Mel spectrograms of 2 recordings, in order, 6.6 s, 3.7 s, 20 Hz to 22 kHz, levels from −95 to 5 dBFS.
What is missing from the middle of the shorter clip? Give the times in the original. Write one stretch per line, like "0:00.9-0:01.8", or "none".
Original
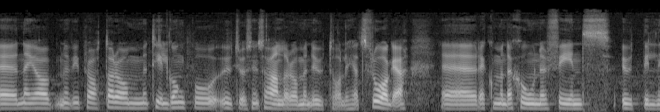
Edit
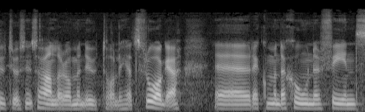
none

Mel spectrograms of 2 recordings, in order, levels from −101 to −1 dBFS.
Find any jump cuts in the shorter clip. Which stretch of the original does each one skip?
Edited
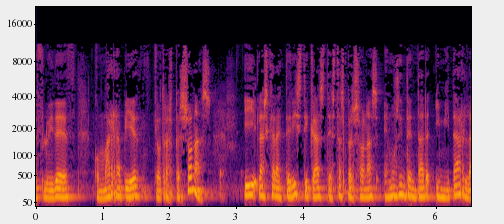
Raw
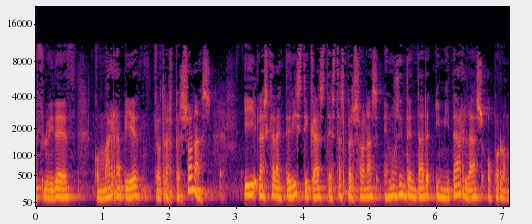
none

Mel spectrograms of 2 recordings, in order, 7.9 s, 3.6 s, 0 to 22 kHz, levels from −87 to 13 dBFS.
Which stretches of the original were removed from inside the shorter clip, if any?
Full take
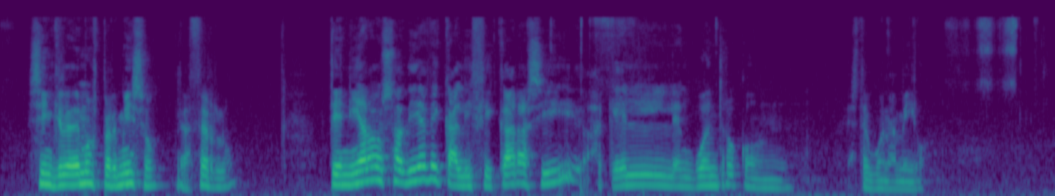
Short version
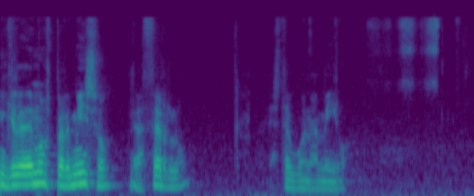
0:02.2-0:06.2

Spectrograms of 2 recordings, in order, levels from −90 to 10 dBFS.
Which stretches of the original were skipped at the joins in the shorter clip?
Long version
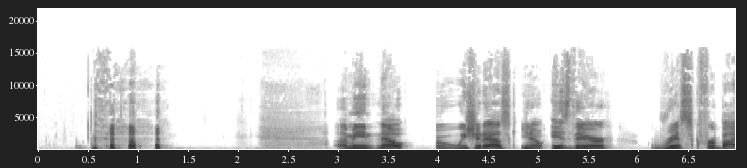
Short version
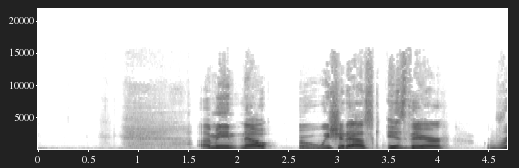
0:04.8-0:05.1

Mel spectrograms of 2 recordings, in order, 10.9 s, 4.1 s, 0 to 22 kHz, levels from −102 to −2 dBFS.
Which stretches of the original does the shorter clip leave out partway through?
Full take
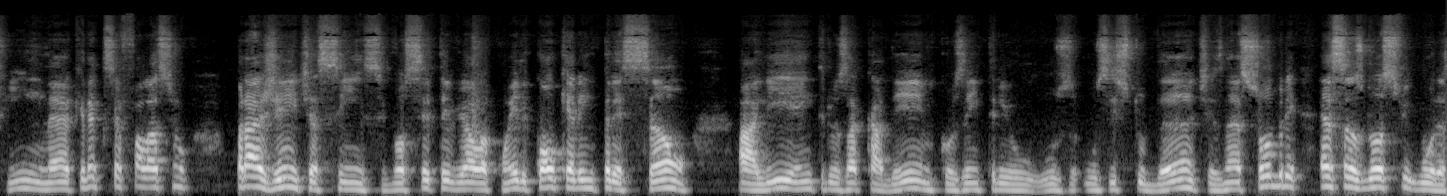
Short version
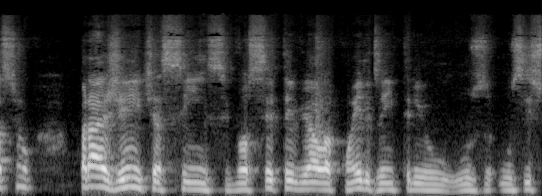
0:04.0-0:07.2

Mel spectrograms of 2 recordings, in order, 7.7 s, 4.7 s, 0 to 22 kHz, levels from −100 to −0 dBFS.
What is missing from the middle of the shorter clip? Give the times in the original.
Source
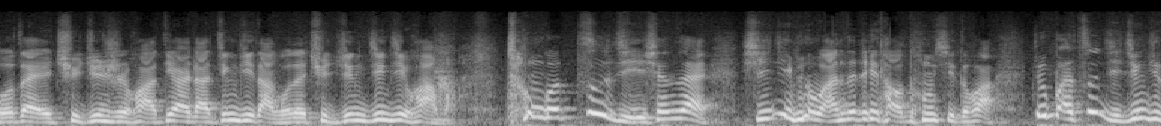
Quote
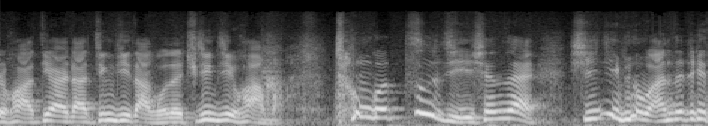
0:02.1-0:02.4

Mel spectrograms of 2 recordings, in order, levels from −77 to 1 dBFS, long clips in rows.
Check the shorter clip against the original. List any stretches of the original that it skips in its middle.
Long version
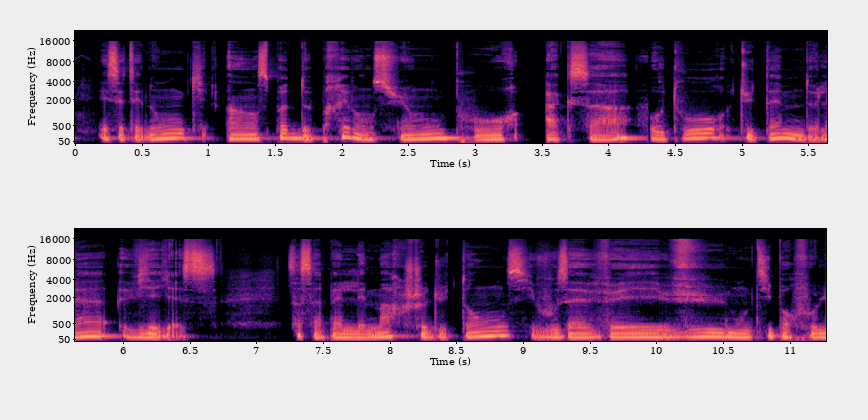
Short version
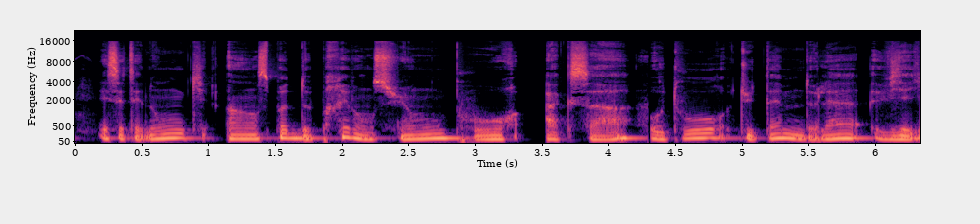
none

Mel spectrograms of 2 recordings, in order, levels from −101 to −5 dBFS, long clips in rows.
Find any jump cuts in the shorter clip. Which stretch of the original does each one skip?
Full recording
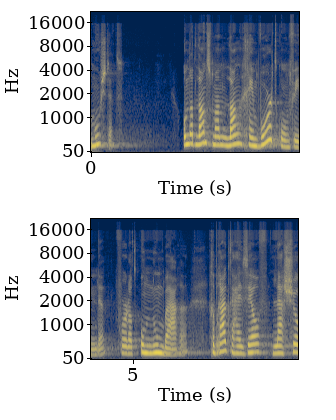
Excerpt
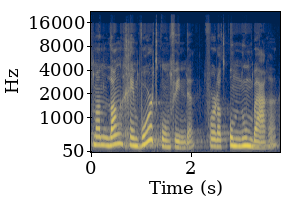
none

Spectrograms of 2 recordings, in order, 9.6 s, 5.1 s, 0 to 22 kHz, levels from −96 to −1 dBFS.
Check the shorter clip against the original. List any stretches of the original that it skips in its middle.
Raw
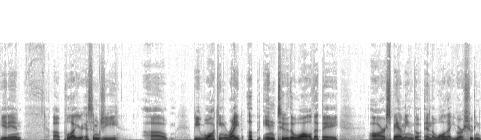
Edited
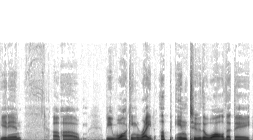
0:01.2-0:03.0

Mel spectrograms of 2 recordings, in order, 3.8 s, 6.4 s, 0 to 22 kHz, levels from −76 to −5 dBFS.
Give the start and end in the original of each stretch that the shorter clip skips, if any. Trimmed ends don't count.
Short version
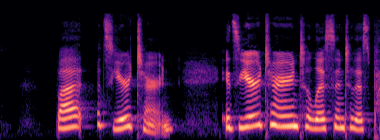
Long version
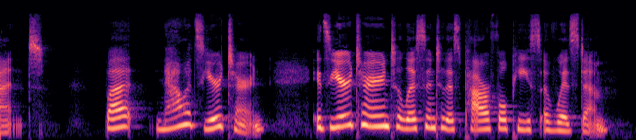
0:01.5-0:01.9

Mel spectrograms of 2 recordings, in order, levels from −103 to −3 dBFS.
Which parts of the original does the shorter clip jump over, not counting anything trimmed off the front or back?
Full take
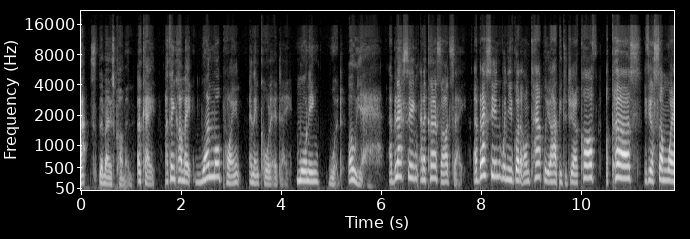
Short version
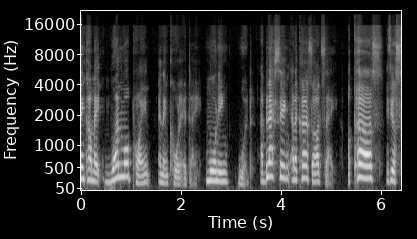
0:05.3-0:06.1
0:07.8-0:10.4

